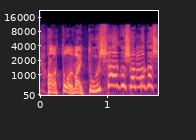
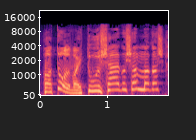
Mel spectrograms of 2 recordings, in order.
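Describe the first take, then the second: First: Very high pompous shah voice; the shah lecturing his servants; high haughty ruler; irritated shah. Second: High pleading suggestion; the poor man reasoning with the shah; high earnest proposal; clever poor man. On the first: Shah gives absurd order. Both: Acted.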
